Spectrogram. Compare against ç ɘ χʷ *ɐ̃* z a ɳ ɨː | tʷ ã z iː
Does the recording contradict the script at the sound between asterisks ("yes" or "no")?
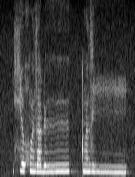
no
